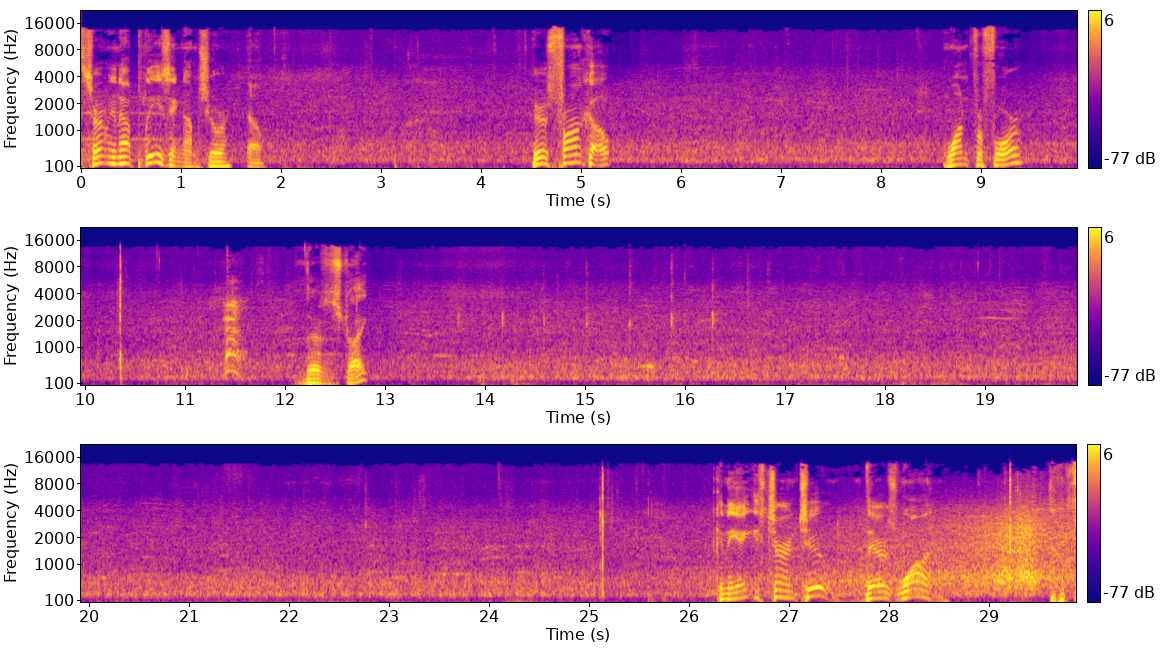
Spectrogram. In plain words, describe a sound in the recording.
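A large stadium crowd murmurs steadily in the background.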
